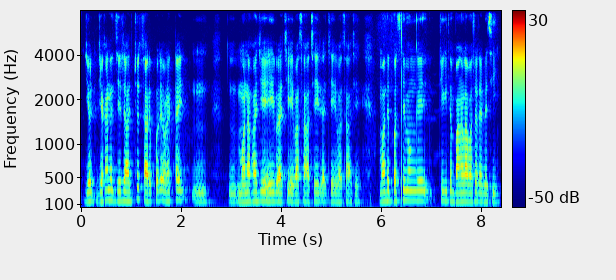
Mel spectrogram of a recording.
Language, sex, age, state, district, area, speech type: Bengali, male, 45-60, West Bengal, Purulia, rural, spontaneous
